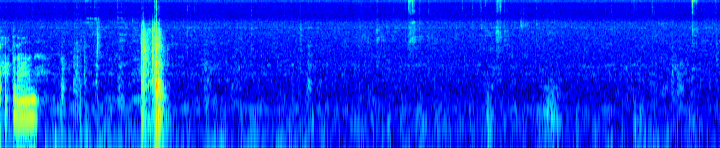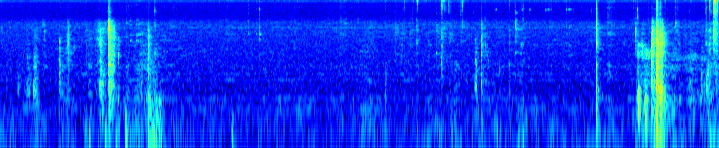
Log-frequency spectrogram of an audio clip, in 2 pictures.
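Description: Metal pliers click shut on a small ring.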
